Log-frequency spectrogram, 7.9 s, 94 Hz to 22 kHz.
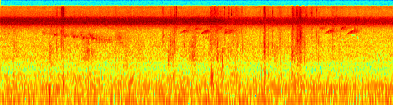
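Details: Steady high cicada buzzing, recorded in 2017, runs beneath crunching footsteps and clicks close by, with a few faint bird chirps in the distance.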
